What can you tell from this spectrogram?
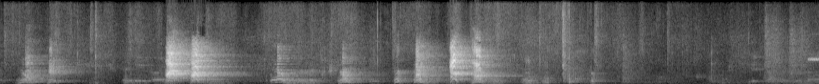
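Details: Mini corgi puppies giving a run of high, short yips and little barks in bursts, several close together, fading out near the end with softer sounds.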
